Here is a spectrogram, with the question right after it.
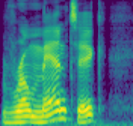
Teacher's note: A metrical foot consisting of a long syllable between two short syllables in quantitative verse, or of a stressed syllable between two unstressed syllables in accentual verse, as in romantic is in accentual amphibrach.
